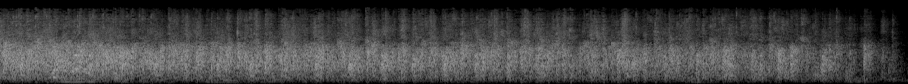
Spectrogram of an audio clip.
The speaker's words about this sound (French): Je suis pas habitué quand je parle qu'on m'applaudit.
